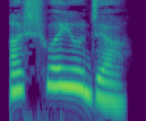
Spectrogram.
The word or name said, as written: ಆಶ್ವಯುಜ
